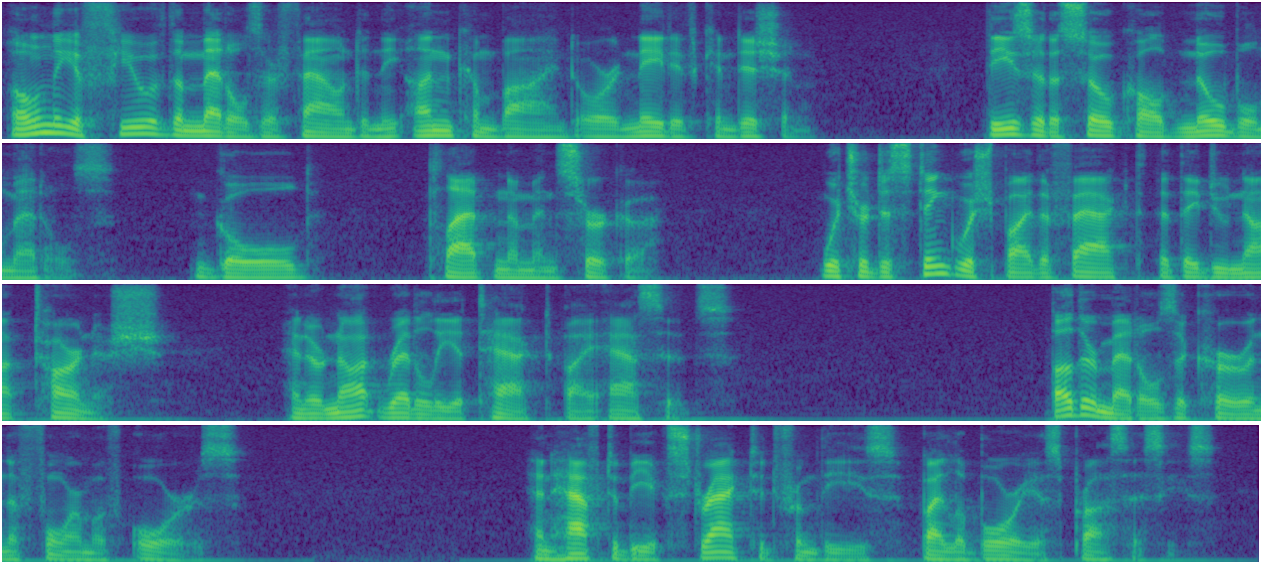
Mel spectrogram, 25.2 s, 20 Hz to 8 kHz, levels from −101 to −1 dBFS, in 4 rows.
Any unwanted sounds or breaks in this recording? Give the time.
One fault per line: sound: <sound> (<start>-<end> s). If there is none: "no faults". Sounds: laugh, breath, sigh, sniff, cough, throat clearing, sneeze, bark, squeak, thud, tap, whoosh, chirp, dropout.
no faults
